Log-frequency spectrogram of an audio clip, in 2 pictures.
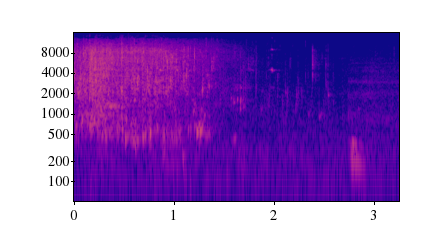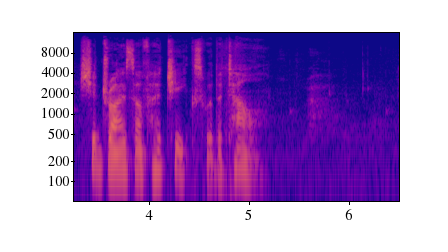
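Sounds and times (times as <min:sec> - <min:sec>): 
steady trickle of running tap water: 0:00.0 - 0:01.7
woman rinsing her face with soft splashing: 0:00.0 - 0:01.7
speech: 0:02.8 - 0:05.2.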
